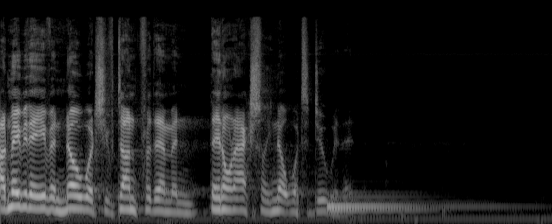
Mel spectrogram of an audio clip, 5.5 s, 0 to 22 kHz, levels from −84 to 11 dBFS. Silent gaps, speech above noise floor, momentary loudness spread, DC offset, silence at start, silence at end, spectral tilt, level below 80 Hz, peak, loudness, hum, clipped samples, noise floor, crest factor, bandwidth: none; 39 dB; 16 LU; under 0.1%; 0 s; 1.65 s; -3 dB/octave; -68 dBFS; -6 dBFS; -26 LUFS; none; under 0.1%; -65 dBFS; 24 dB; 17 kHz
